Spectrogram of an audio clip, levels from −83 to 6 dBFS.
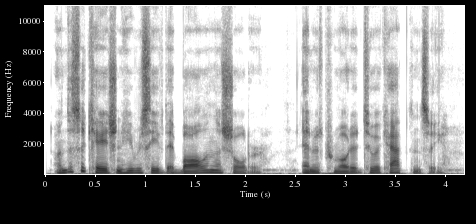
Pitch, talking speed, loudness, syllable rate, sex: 115 Hz, 230 wpm, -18 LUFS, 7.1 syllables/s, male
